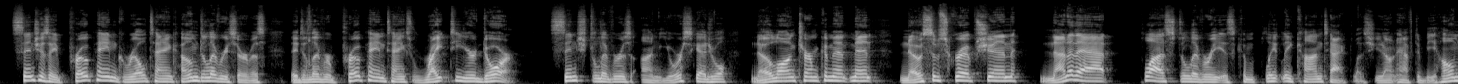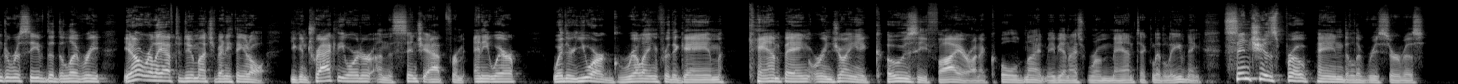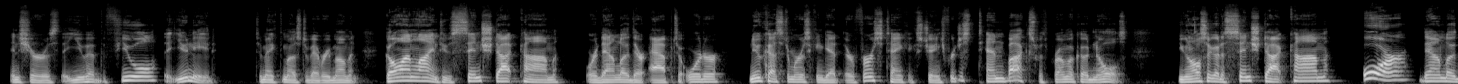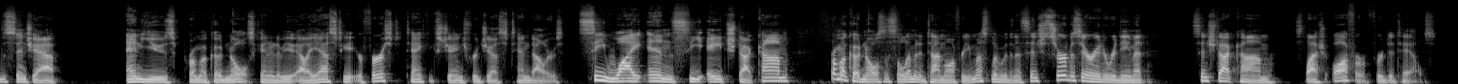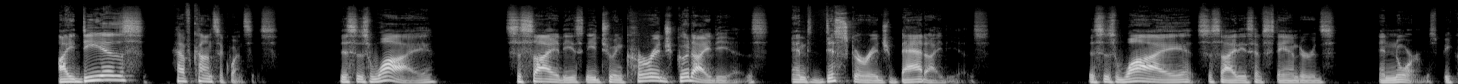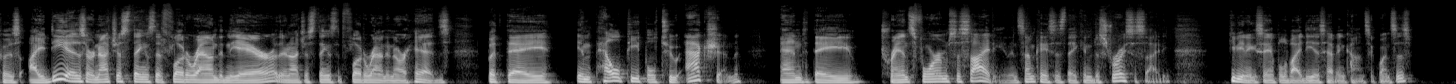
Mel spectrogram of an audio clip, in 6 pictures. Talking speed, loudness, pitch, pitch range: 180 wpm, -18 LUFS, 115 Hz, 100-145 Hz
